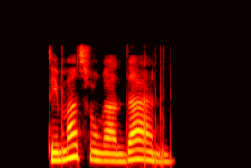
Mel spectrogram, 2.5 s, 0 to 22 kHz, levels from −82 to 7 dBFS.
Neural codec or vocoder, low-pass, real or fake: codec, 16 kHz, 4 kbps, X-Codec, WavLM features, trained on Multilingual LibriSpeech; 7.2 kHz; fake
